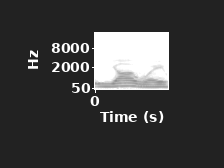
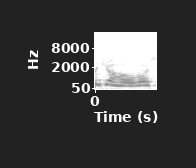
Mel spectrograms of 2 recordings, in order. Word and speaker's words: Yahweh: So we can always say Yahweh or Jehovah. Sometimes it's pronounced that way. Yahweh, Jehovah, the same name, just pronounced differently. Because in the Hebrew language, there are no vowels. It's just YHWH. And so the vowels are provided. Yahweh, Jehovah, the W can be like a V sound.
